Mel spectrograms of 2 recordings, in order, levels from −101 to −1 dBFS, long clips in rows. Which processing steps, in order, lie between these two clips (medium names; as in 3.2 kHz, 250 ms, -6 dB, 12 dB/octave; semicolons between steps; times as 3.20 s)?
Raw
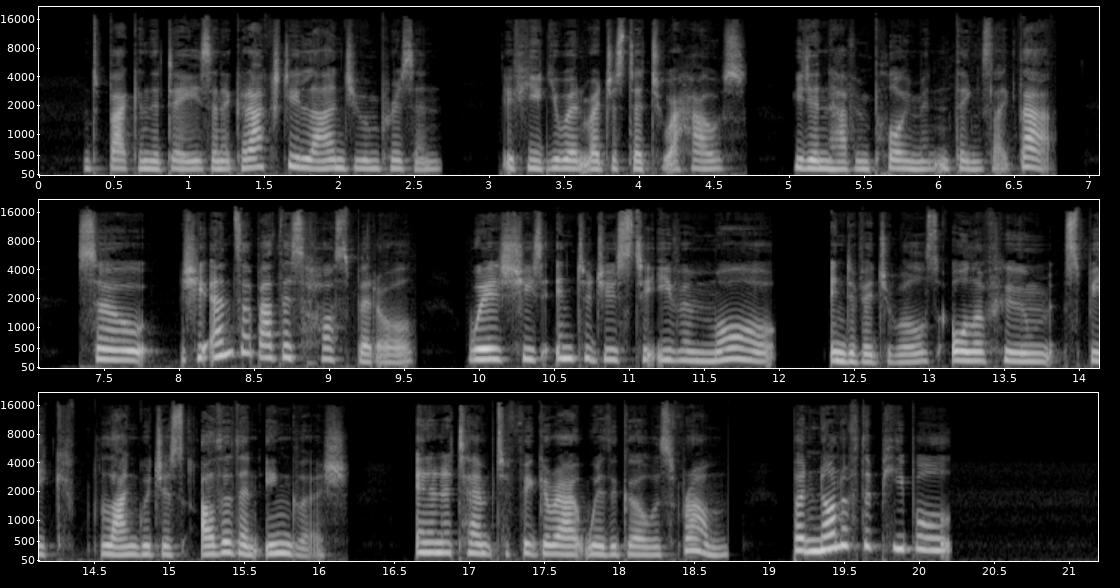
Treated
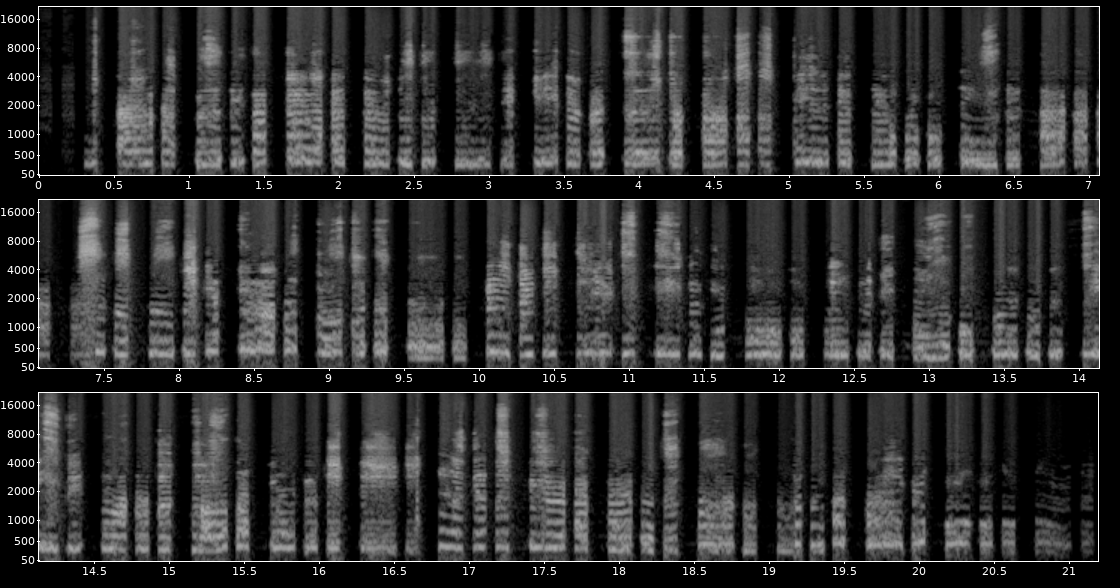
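random holes in the spectrogram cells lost 23%; high-pass 58 Hz 12 dB/octave; simulated room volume 150 m³, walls mixed, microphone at 2.2 m; compression 6:1, threshold -32 dBFS, peak gain reduction 20.5 dB; on a send: feedback delay 250 ms, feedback 36%, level -4 dB; on the sum: spectral gate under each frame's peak -30 dB strong; tilt EQ +4.5 dB/octave; trance gate "x.x.x..xxx.x..x" 200 bpm -60 dB; modulation noise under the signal 18 dB; formant-preserving pitch shift +7.5 st; warped record 45 rpm, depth 100 cents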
